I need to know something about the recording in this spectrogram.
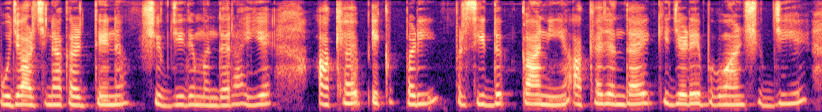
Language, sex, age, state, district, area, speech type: Dogri, female, 18-30, Jammu and Kashmir, Udhampur, rural, spontaneous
